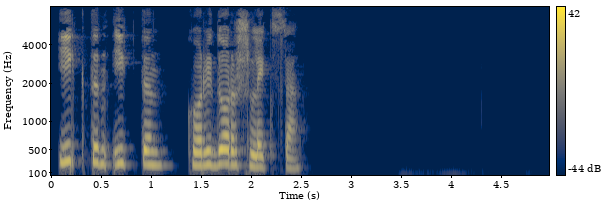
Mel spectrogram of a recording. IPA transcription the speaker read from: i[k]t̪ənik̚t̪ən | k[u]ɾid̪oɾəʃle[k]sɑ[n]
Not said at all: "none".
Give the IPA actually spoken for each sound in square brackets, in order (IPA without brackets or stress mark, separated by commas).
k, o, k, none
